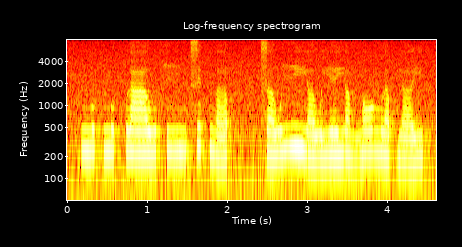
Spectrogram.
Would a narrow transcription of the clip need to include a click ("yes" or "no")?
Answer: no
